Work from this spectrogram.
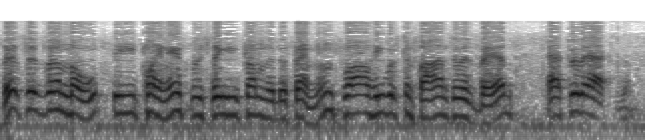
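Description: An actor playing a formal, pressing small-town lawyer in a 1930s radio comedy, questioning deliberately. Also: male voice, sits high, warm tone, husky. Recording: muffled 1930s radio recording.

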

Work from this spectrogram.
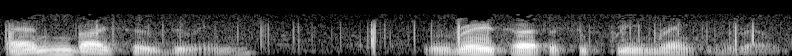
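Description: A deep-voiced, deferential nobleman's henchman. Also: sing-song, moderate pace, phone-quality sound, full character voice. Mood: deferential, informative. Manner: deferential, smooth-worded, formal. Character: obsequious, efficient male henchman to a nobleman. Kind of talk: 1950s radio serial acting. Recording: thin, noisy old radio recording.

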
